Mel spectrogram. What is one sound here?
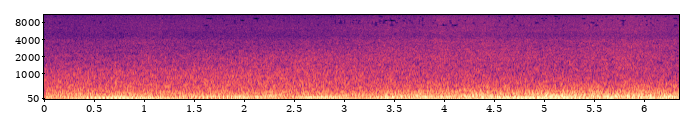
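A submarine's engine rumbles low and steady.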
